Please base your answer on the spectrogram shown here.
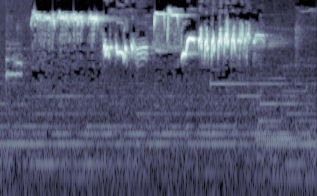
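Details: A European robin in the UK sings a short, delicate phrase: a thin drawn-out whistle, then quick wobbling notes that drop lower and rise again into a rapid trill.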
